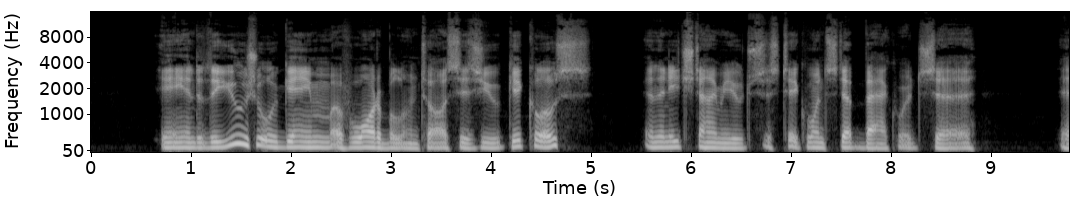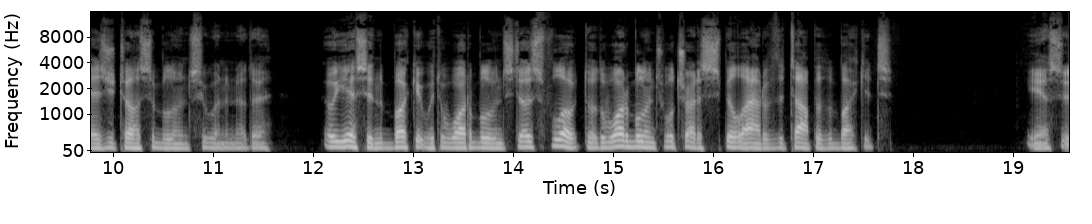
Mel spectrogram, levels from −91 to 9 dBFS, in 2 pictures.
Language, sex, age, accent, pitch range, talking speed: English, male, 40-59, American, 120-140 Hz, 180 wpm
